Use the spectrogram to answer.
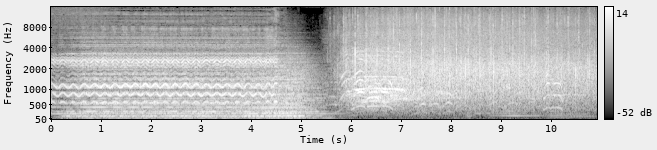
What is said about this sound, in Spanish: Estamos escuchando la ovación a Plácido Domingo en su último concierto en Madrid.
